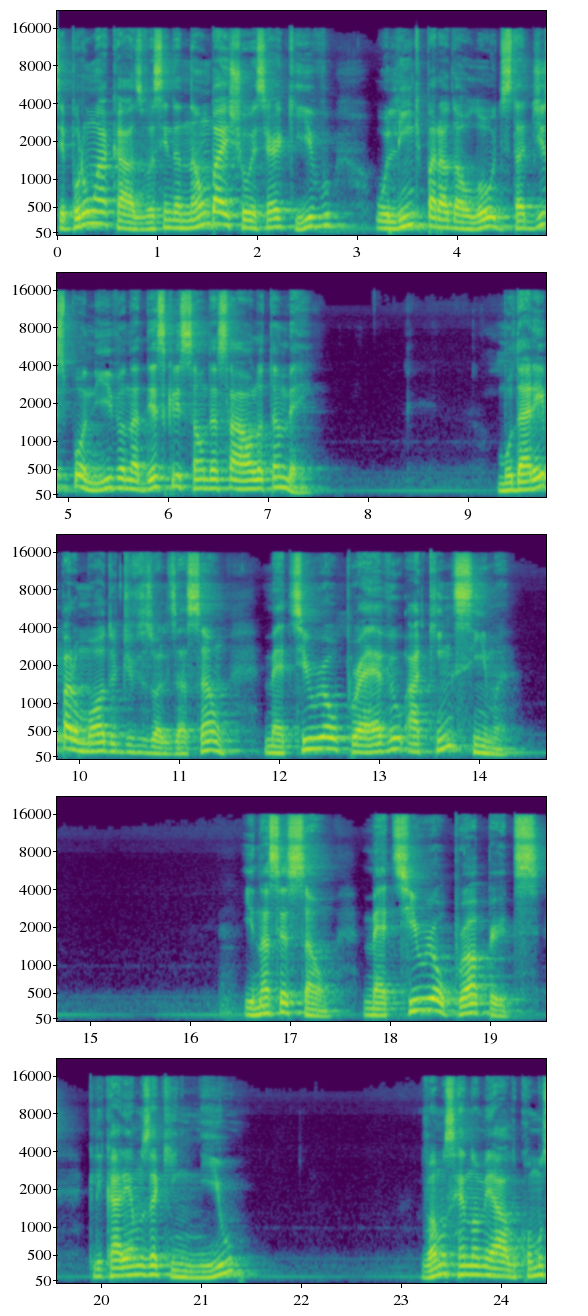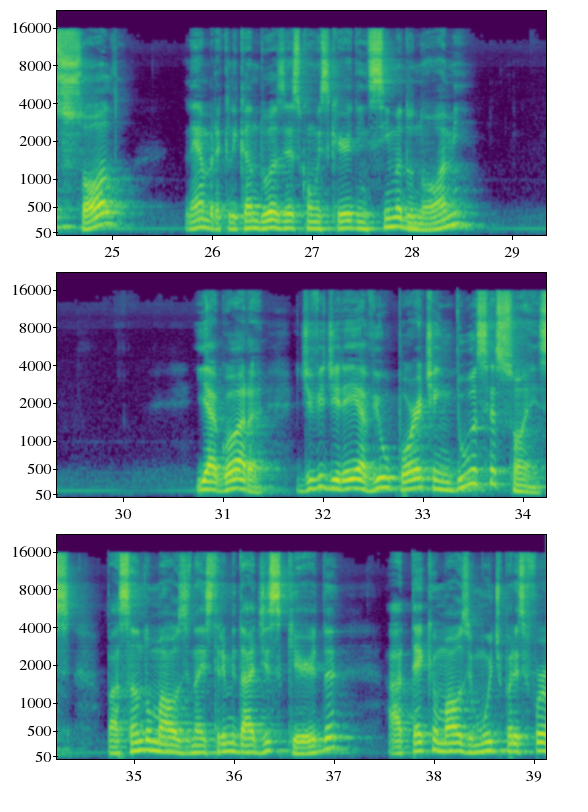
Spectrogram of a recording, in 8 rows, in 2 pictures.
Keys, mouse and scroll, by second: 4.9-5.5 scroll up 1, 5.5-6.7 scroll down 1, 15.7 click, 21.1 click, 23.3-28.0 drag, 32.6-35.8 shift+middle drag.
